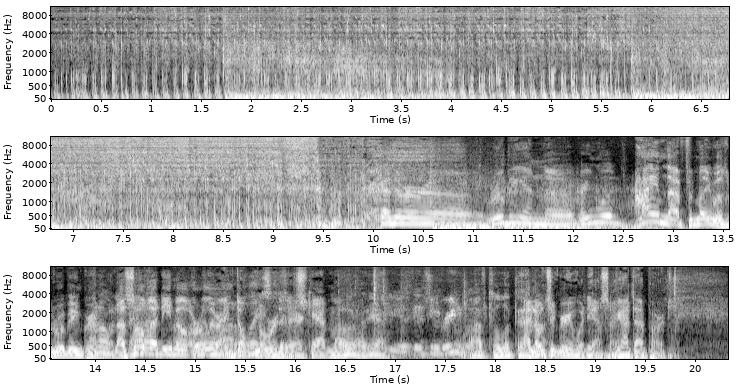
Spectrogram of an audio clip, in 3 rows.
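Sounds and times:
harsh bubbling bong rip: 0:00.0 - 0:14.5
beat drop with rapid rhythmic thumping: 0:01.4 - 0:14.4
booming roaring explosion: 0:01.7 - 0:14.4
speech: 0:10.1 - 0:20.0.

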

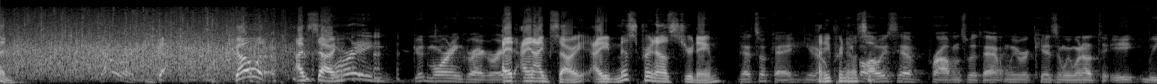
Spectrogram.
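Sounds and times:
speech: 0:00.0 - 0:00.2, 0:01.5 - 0:11.5
audience applause: 0:00.0 - 0:03.7
faint voices and cheers: 0:00.9 - 0:03.2
laughter: 0:01.1 - 0:04.4.

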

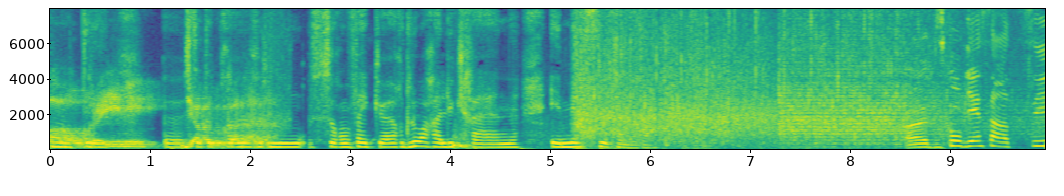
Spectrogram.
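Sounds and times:
speech: 0:00.3 - 0:06.2, 0:08.6 - 0:09.9
long standing ovation applause: 0:05.2 - 0:09.9.

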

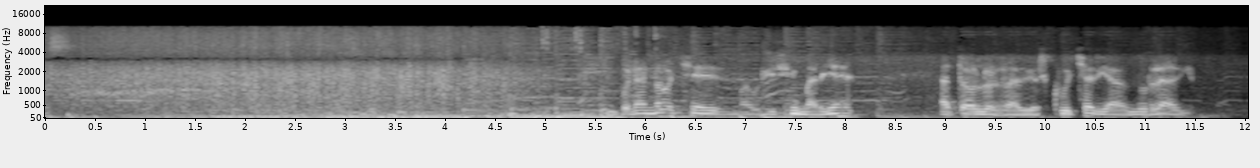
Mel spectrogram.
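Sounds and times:
loud applause welcoming a guest: 0:00.0 - 0:06.1
speech: 0:05.9 - 0:08.3, 0:09.0 - 0:11.6.

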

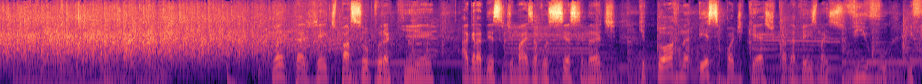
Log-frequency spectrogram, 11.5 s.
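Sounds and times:
audience applause: 0:00.0 - 0:04.5
speech: 0:03.4 - 0:11.5.

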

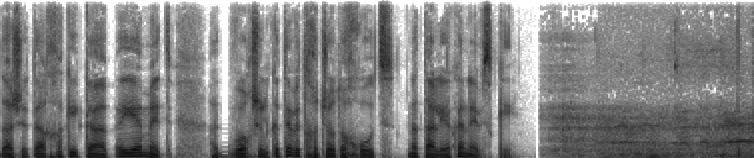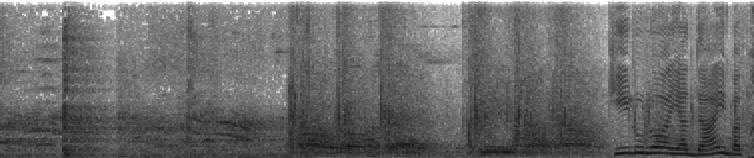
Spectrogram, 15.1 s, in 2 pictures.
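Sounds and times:
speech: 0:00.0 - 0:05.6, 0:13.7 - 0:15.0
street protest in Barcelona: 0:05.6 - 0:15.0.

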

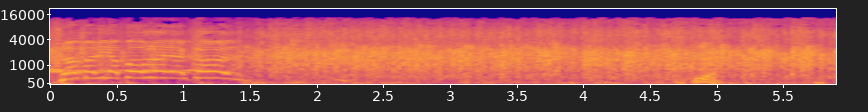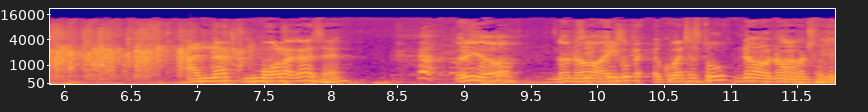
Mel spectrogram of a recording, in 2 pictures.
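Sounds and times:
voice or cheer: 0:00.0 - 0:01.6
audience applause: 0:00.0 - 0:07.6
speech: 0:00.1 - 0:01.6, 0:04.9 - 0:05.2, 0:07.0 - 0:08.2, 0:09.0 - 0:11.7.

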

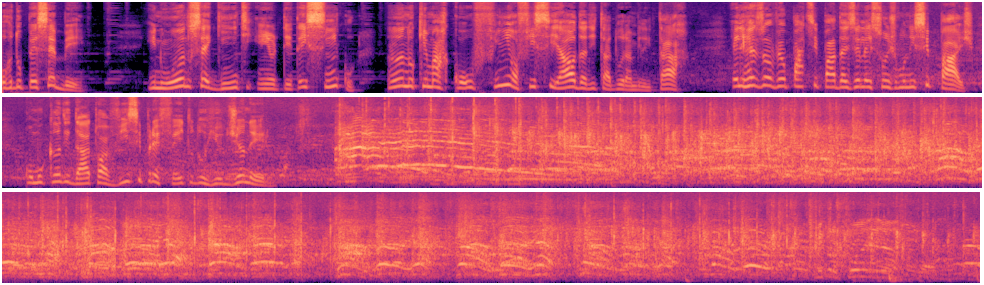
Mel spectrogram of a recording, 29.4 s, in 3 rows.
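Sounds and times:
speech: 0:00.0 - 0:13.5
large crowd shouting enthusiastically at a party convention: 0:13.1 - 0:29.3.

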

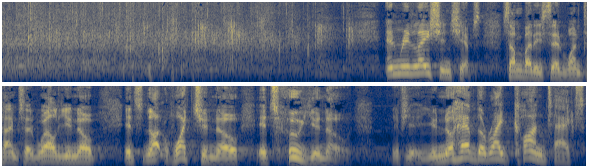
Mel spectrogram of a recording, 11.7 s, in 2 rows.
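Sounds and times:
audience clapping: 0:00.0 - 0:03.7
speech: 0:03.8 - 0:11.6.

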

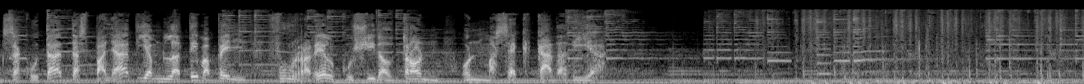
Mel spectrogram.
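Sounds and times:
speech: 0:00.0 - 0:06.2
horses galloping: 0:07.1 - 0:10.8.

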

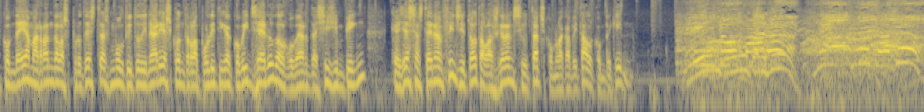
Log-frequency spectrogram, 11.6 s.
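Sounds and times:
speech: 0:00.0 - 0:10.1
shouts of hundreds of street protesters: 0:08.4 - 0:11.5.

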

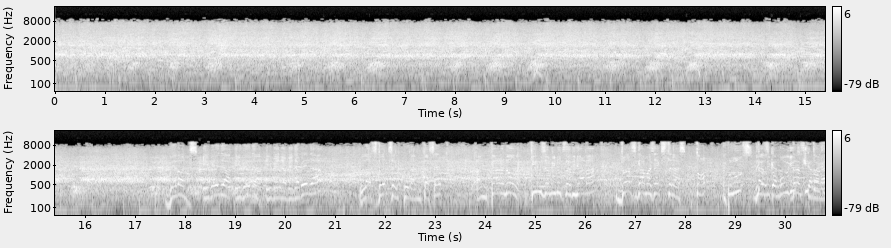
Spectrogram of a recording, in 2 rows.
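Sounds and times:
crowd chanting: 0:00.0 - 0:26.8
crowd celebrating, cheering and shouting: 0:00.0 - 0:30.8
speech: 0:25.0 - 0:30.8.

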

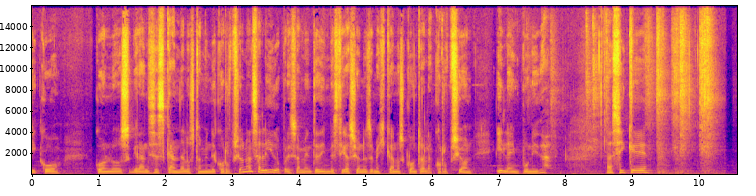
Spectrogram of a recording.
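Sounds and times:
speech: 0:00.0 - 0:09.9
dog walking down the stairs: 0:08.4 - 0:10.5.

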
